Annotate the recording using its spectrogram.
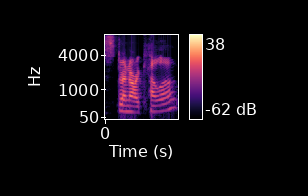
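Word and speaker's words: Sternarchella: his Twitter name is sterner akela which is amend how it's spelled but its ste are n AR C h-e-l-l-o Turner Kella it's the name of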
